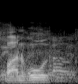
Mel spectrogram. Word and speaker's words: Van Hool: Von hul booth I learned how to properly pronounce banul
